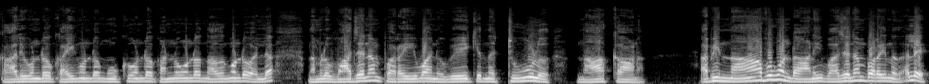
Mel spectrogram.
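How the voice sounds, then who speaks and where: A man's voice: mid-range voice, fairly even intonation, normal speed, darkish tone, no echo, clean studio sound. A man preaching a conversational sermon, telling a personal testimony and calling his listeners brother and beloved. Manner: storytelling, addresses listeners as brother and beloved, mixes in English words.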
